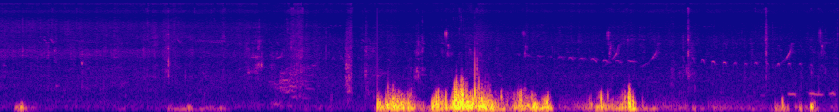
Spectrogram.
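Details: Sheep, a lamb and its mother, calling while grazing: a loud, wavering harmonic bleat of nearly two seconds, then a shorter second bleat, with faint bird chirps and soft rustling between calls.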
